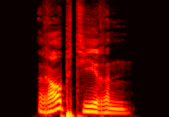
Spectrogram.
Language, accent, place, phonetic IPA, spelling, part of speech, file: German, Germany, Berlin, [ˈʁaʊ̯pˌtiːʁən], Raubtieren, noun, De-Raubtieren.ogg
- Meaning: dative plural of Raubtier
